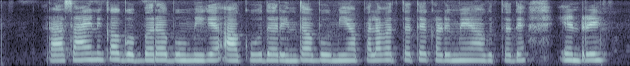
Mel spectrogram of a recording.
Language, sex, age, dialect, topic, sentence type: Kannada, female, 18-24, Central, agriculture, question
